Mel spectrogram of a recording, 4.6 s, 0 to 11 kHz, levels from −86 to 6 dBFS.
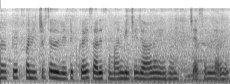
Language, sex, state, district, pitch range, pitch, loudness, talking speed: Hindi, female, Punjab, Pathankot, 220-245 Hz, 225 Hz, -15 LUFS, 180 wpm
